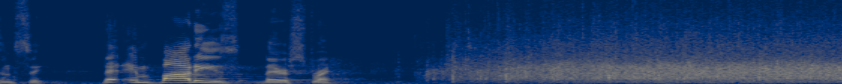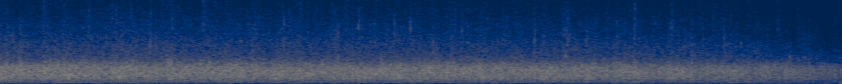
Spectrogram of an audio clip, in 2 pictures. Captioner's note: applause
